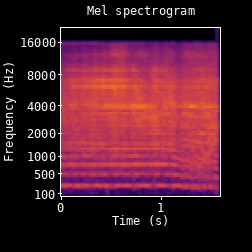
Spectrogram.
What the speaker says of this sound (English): all running the KT100 piston port Yamaha 2-stroke engines.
